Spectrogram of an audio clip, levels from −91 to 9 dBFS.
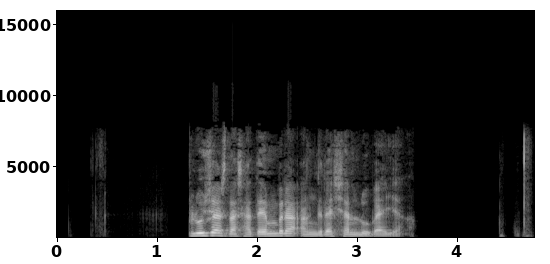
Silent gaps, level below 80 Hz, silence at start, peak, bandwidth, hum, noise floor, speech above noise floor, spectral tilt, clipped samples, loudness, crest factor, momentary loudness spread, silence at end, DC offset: none; -60 dBFS; 1.3 s; 0 dBFS; 8 kHz; none; -73 dBFS; 56 dB; -5 dB/octave; under 0.1%; -17 LUFS; 20 dB; 12 LU; 1.35 s; under 0.1%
